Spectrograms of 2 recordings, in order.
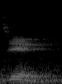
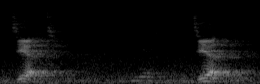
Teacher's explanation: the vowel in the word день is a bit more closed than the vowel in the word дед. It's a bit deeper, a bit lower.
